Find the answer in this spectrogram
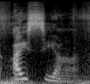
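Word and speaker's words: Ision: name greco-roman name and the name is icy on it's spelled is io in and I told a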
